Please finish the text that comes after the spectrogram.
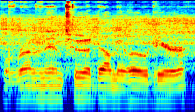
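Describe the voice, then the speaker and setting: A man with a fairly low voice gives an informal, hands-on demonstration. He talks plainly and folksily, with loose everyday grammar. Steady background noise is clearly audible behind him. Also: brisk. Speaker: hobbyist presenter demonstrating radio gear.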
